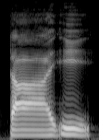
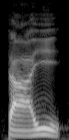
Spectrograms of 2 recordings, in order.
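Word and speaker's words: tie: Plus आ plus ई, टाई। तो इसमें आप देख सकते हैं आई नज़र आ रहा है ना, तो इस आई का उच्चारण क्या चीज़ से किया गया है? आई से किया गया है। टाई।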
